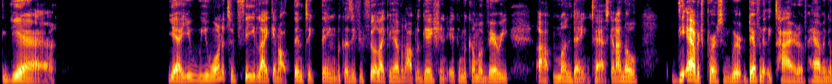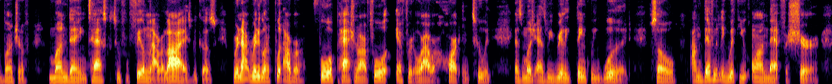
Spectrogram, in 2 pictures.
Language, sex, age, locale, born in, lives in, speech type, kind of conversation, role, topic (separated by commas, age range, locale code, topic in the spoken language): English, male, 25-29, en-US, United States, United States, conversation, unstructured, none, How do you recharge after a stressful day?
